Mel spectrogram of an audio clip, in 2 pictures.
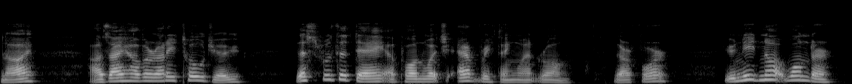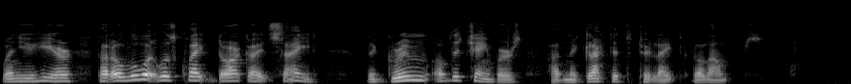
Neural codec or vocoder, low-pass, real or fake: none; 7.2 kHz; real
